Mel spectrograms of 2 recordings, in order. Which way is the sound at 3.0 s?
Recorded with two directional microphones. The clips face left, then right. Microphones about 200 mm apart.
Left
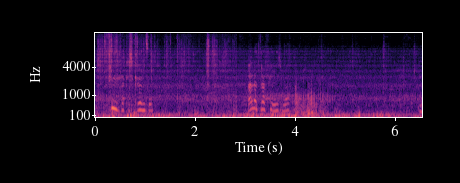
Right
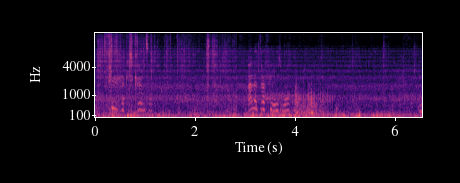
30° left (ahead or behind).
